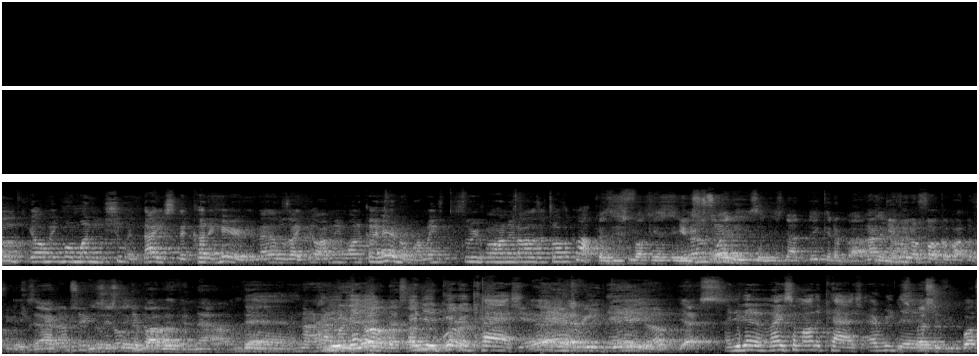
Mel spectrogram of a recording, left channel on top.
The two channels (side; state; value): left; silent; 65 dB below the other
